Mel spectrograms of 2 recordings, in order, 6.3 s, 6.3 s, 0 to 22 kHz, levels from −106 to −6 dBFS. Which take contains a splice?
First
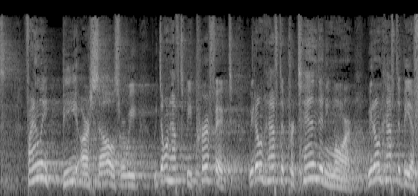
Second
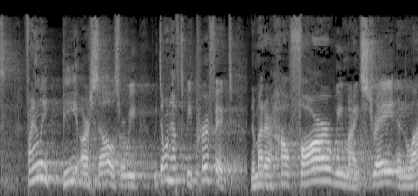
second; 1 cut; at 3.7 s

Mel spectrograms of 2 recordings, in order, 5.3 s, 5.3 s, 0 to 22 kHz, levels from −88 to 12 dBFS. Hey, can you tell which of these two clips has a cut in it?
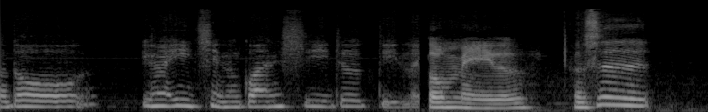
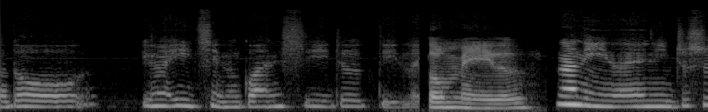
first; 1 cut; at 4.1 s

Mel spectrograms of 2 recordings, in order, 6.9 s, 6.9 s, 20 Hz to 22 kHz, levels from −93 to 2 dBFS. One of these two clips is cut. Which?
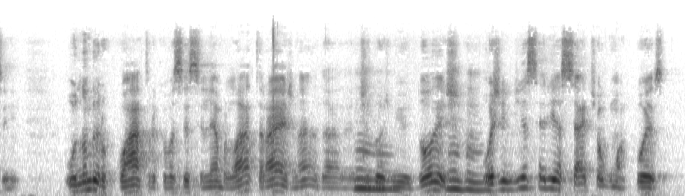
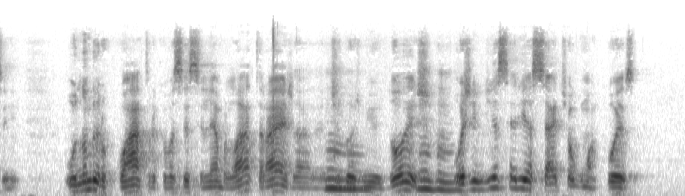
second; 1 cut; at 2.9 s

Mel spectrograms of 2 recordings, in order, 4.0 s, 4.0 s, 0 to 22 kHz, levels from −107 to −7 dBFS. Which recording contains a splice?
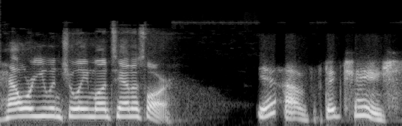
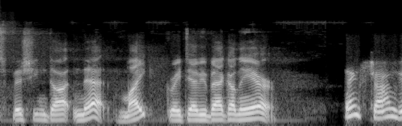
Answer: first; 1 cut; at 1.4 s

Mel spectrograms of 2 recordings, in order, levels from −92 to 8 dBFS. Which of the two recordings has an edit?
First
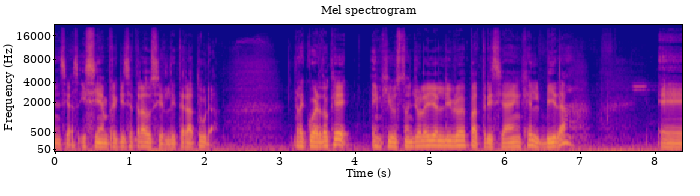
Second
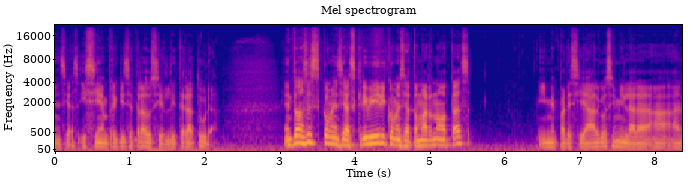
second; 2 cuts; at 3.0 s, 6.5 s

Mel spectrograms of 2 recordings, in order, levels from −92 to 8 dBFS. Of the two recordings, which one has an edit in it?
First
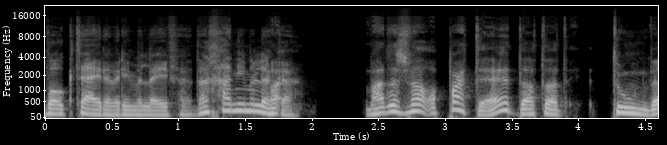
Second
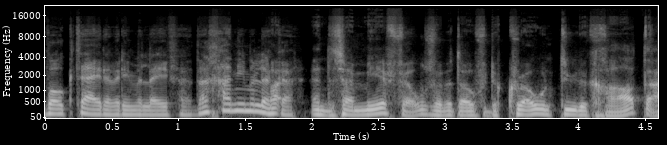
second; 1 cut; at 1.9 s

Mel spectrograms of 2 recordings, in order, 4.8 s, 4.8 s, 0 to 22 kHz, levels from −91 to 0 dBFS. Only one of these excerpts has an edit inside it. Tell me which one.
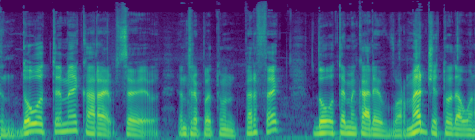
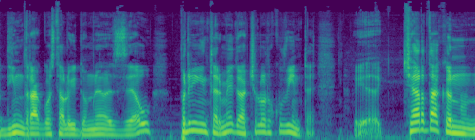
second; 1 cut; at 3.4 s

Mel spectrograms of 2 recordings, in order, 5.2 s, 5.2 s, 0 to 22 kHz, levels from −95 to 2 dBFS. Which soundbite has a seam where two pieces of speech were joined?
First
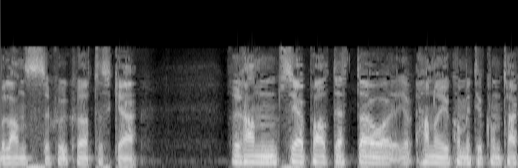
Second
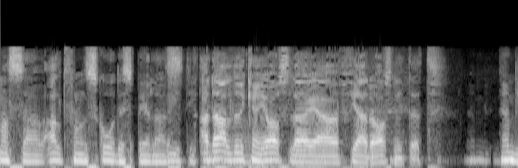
second; 1 cut; at 1.7 s

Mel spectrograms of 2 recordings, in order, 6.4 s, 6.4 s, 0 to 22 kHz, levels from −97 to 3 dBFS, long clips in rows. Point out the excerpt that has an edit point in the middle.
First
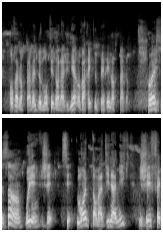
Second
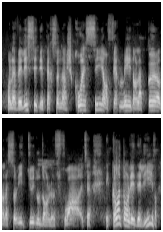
first; 2 cuts; at 2.9 s, 4.9 s

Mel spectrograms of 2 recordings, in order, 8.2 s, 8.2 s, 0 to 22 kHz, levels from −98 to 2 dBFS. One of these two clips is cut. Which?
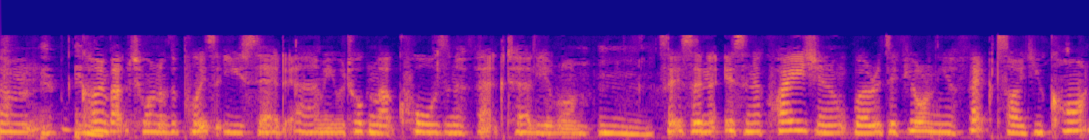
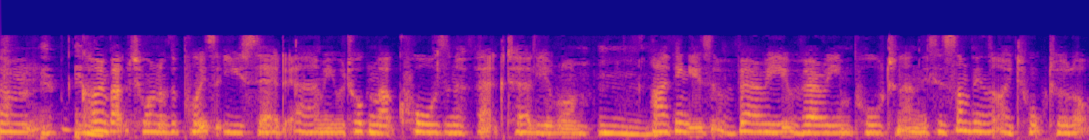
first; 2 cuts; at 4.9 s, 6.4 s

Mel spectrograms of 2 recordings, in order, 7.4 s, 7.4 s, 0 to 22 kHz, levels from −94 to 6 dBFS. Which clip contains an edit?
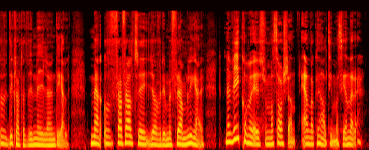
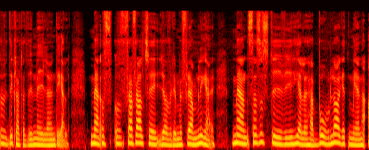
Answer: first; 2 cuts; at 2.0 s, 4.3 s

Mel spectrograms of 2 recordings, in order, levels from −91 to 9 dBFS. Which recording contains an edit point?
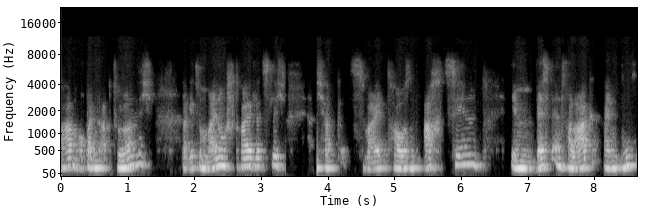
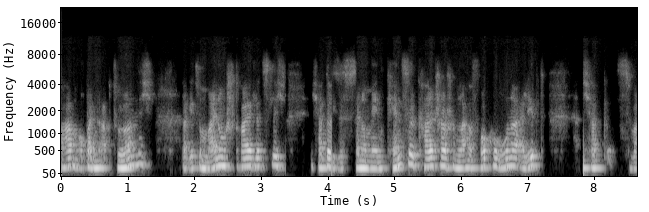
first; 1 cut; at 3.7 s

